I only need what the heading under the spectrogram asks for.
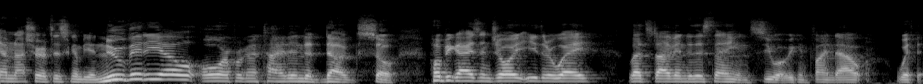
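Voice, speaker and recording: A man with an unremarkable speaking voice talks at a fairly high pitch. His pace is fairly quick over a quiet background. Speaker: car mechanic and video host. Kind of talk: workshop vlog tutorial. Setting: home garage. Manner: casual, filler-heavy.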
